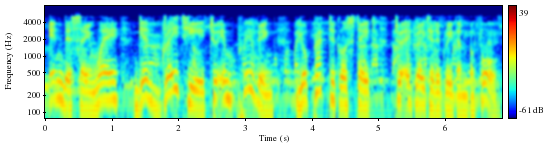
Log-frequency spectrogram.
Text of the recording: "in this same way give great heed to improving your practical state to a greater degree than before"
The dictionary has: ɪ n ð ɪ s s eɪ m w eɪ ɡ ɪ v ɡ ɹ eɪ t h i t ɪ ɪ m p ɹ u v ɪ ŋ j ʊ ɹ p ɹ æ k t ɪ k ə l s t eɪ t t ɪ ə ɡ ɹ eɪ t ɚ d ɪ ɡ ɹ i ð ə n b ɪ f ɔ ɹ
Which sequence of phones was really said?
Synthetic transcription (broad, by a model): ɪ n ð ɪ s s eɪ m w eɪ ɡ ɪ v ɡ ɹ eɪ t h i t ɪ ɪ m p ɹ u v ɪ ŋ j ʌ ɹ p ɹ æ k t ɪ k ə l s t eɪ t t ɪ ə ɡ ɹ eɪ t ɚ d ɪ ɡ ɹ i ð ə n b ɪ f ɔ ɹ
